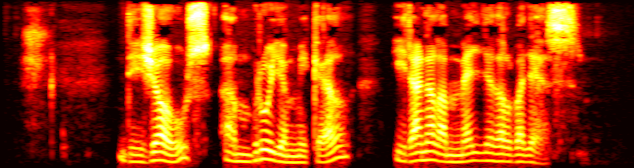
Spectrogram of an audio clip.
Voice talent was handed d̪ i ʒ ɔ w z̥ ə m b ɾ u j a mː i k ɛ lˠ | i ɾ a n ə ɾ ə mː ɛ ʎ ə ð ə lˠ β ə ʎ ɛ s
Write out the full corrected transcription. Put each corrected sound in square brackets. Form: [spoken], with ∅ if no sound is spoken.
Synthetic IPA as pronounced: d̪ i ʒ ɔ w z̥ ə m b ɾ u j [ə] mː i k ɛ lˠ | i ɾ a n ə [l] ə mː ɛ ʎ ə ð ə lˠ β ə ʎ ɛ s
